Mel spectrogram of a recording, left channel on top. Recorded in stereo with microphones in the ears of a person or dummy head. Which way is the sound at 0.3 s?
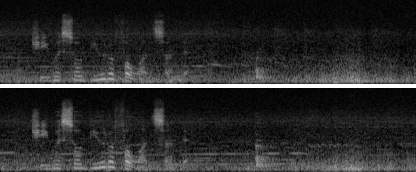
25° right (ahead or behind).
